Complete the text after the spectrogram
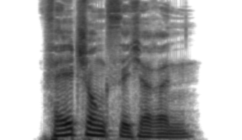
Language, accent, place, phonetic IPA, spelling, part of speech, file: German, Germany, Berlin, [ˈfɛlʃʊŋsˌzɪçəʁən], fälschungssicheren, adjective, De-fälschungssicheren.ogg
- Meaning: inflection of fälschungssicher: 1. strong genitive masculine/neuter singular 2. weak/mixed genitive/dative all-gender singular 3. strong/weak/mixed accusative masculine singular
